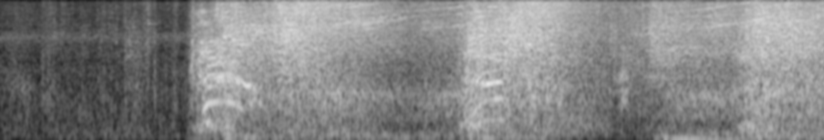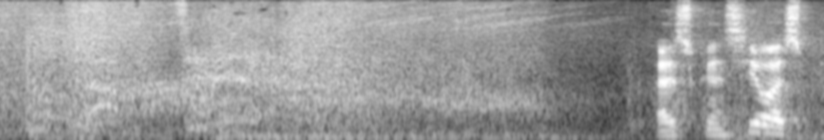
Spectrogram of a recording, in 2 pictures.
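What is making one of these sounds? Sparks crackle and hiss in a burst.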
